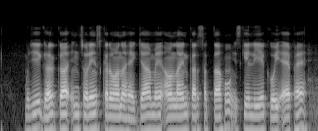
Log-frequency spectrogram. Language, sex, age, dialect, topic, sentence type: Hindi, male, 36-40, Garhwali, banking, question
